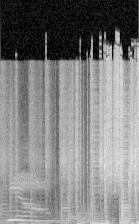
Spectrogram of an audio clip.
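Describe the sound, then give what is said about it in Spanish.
A voice playfully imitates a cat's meow, a drawn-out tonal call followed by shorter, brighter meow-like cries, fairly loud over a low background thump. “¡Miau! ¡Miau! ¡Miau!”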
